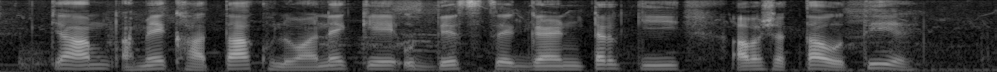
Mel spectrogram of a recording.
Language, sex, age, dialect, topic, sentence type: Hindi, male, 18-24, Awadhi Bundeli, banking, question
